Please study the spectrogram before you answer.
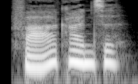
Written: faregrænse

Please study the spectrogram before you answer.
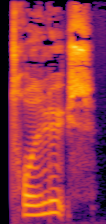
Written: trådløs

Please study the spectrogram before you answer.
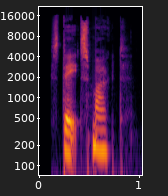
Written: statsmagt

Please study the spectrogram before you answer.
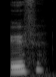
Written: øf

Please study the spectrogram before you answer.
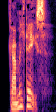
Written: gammeldags

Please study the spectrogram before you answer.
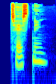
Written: tastning

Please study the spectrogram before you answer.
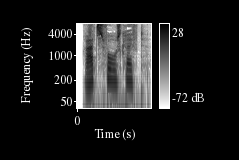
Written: retsforskrift

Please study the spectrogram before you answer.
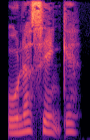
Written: undersænke

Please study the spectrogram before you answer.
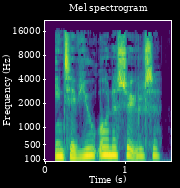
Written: interviewundersøgelse

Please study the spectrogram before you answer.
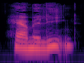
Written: hermelin

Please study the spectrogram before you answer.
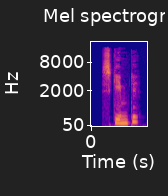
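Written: skæmt

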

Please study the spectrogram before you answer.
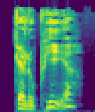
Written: galopere

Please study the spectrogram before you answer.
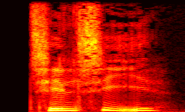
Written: tilsige

